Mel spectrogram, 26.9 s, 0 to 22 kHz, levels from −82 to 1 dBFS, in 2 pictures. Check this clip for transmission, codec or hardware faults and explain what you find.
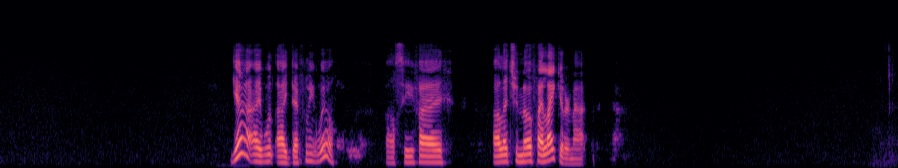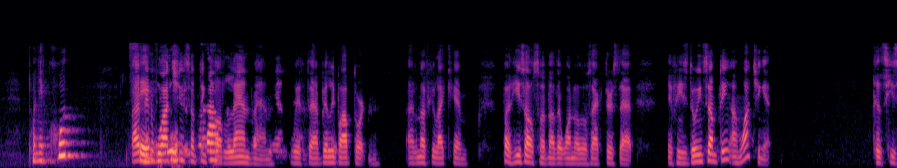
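Two call-path faults turn up here, both pointing back to the far end's echo handling.

Echo leak appears six times: 4.5–5.5 s, 9.19–9.34 s, 16.2–16.94 s, 17.25–18.09 s, 18.46–18.55 s and 24.75–24.79 s. You hear a delayed copy of the talker trailing behind. The delay is 366 ms at first, 441 ms at 9.2 s, then 506 ms from 16.2 s on. Its level ranges from about 15 dB below the speech (loudest, around 16–17 s) down to about 40 dB (barely there at 24.8 s). The likely cause is a speakerphone whose echo canceller didn't fully subtract what its mic picked up from the loudspeaker, so the leftover got sent back.

Speech suppressed in double talk hits at 15.83–16.78 s, overlapping that strong echo burst. The talker's level dips in pieces, bottoming out about 25 dB down, with roughly 0.7 s affected in all. That's likely the echo canceller failing to tell live talk from loudspeaker echo while both were active, and clamping down on everything. 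The band-limiting at 8 kHz is just normal call mic processing, not a fault.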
